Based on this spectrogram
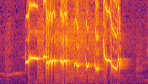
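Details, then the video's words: Oriental magpie-robin (kacer) song used to provoke other birds to answer: a loud, clipped burst of about seven rapid whistled and chattering notes over two seconds, sliding and dipping, from a quiet background. "Gak Mungkin Gak NYAUT ketika KACER ditempel dengan KICAU ini"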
